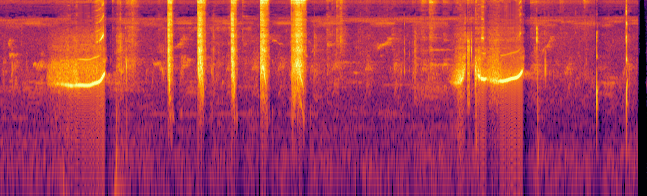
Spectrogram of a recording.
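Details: Indian ringneck parrot making sounds: a rising whistle with a squawky edge, several sharp clicks in a row, then the rising whistle again and a few more clicks.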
